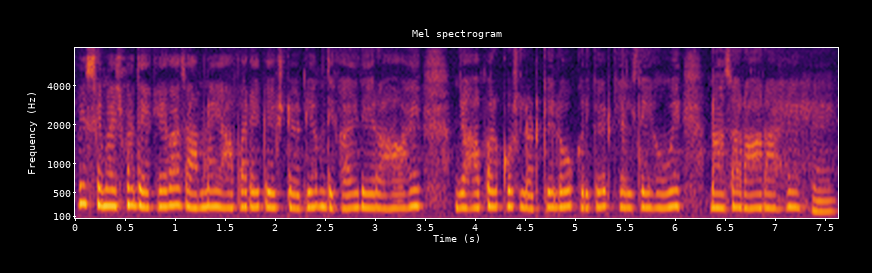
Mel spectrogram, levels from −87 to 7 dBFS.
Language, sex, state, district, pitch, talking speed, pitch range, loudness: Hindi, female, Rajasthan, Jaipur, 255 Hz, 195 wpm, 245-265 Hz, -16 LUFS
